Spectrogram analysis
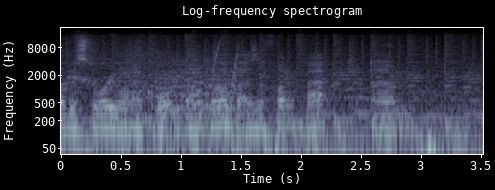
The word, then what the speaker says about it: Gligar: Silver, that I realized that it's spelled Gligar, and, you know, said Gligar. It's not Wingard.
